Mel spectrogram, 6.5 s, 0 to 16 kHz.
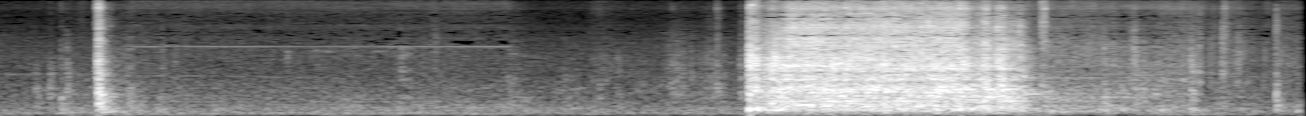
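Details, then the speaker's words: Suzuki APV (G15 engine) that suddenly died while driving, cranking: starter spins fast and even with no compression pulses and no visible cam movement; timing belt suspected snapped, still to be confirmed. "di sini nggak ada pergerakan waktu kita starting, berarti tandanya timing bel putus."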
